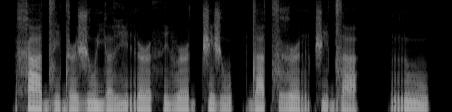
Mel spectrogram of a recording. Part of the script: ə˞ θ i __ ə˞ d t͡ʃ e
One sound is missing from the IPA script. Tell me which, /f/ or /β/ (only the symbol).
β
